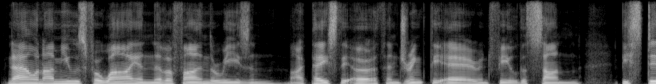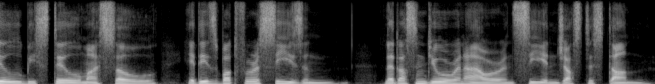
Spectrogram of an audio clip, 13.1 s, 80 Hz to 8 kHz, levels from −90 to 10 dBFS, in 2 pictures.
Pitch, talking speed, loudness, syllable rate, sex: 140 Hz, 200 wpm, -18 LUFS, 4.4 syllables/s, male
